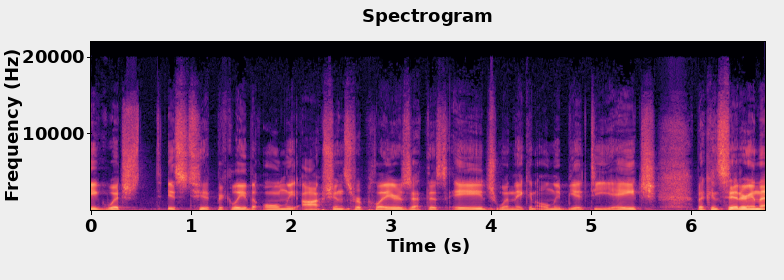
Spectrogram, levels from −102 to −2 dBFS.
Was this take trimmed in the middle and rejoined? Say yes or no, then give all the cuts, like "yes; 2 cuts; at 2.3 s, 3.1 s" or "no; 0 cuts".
no; 0 cuts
